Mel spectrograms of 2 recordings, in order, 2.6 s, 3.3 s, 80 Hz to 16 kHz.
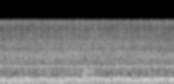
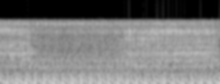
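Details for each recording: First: Hemi V8 after aftermarket cam install and radiator flush, idling steady and even with a smooth low rumble; power steering pump whine quieted after adding fluid, air bubbles working out of lines that had been disconnected: normal idle. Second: Hemi engine (aftermarket cam) idling lumpy with a high thin steady whine from the power steering pump after the fluid was drained, starved and sucking air.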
